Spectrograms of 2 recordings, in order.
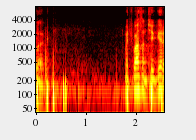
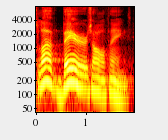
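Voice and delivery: slow emphatic verse; much slower than usual. Shown as a demonstration. Preacher stresses the verse.

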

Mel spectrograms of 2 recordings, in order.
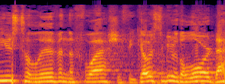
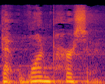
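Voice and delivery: soft reply, slowing into long pauses; hushed revelation; 3 semitones higher, 9 dB quieter than usual. Acted. Upset pianist explains about the front row, hushed and weighty. Girl reveals who stayed seated.

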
